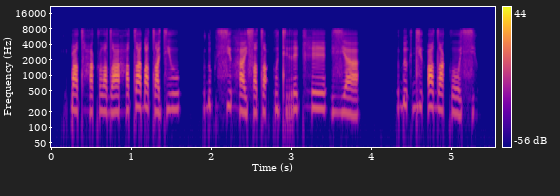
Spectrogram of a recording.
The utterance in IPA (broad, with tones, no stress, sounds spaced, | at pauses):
k͡p ɛ˨ tˤ h o˨ k ðˤ ʌ˨ dˤ o˨ ɪ̯ h ʌ˦ tˤ ɯ˦ ɗ ʌ˨ tˤ ɯ˨ tʲ u˦ | ɗ u˦ k sʲ u˦ h a˨ ɪ̯ sʲ o˨ tˤ u˦ ʔ k u˨ tʲ r e˦ k h e˦ | zʲ a˨ | ɗ ɯ˦ ʔ dʲ ɯ˦ ʔ o˦ dˤ o˨ k o˨ sʲ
